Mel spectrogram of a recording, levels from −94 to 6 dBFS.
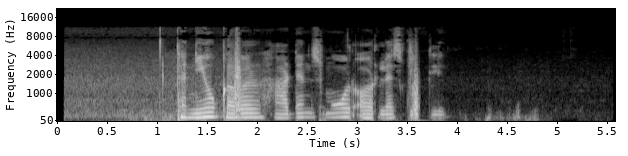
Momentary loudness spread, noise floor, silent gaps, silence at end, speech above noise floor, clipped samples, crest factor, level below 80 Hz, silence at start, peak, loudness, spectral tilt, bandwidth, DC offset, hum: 25 LU; -65 dBFS; none; 1.25 s; 49 dB; under 0.1%; 18 dB; -44 dBFS; 0.05 s; -2 dBFS; -16 LUFS; -6 dB/octave; 11.5 kHz; under 0.1%; none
